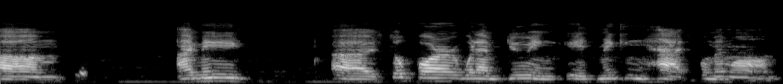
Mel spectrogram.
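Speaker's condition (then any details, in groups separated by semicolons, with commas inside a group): Cerebral palsy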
